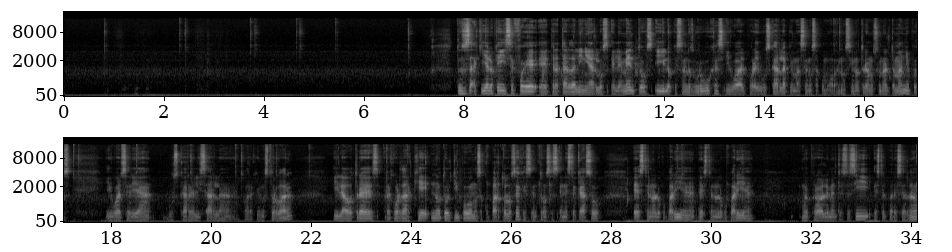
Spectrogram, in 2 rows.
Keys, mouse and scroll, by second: 0.7 click, 2.4 click, 3.8 click, 4.7 click, 6.8 click, 8.2-8.8 scroll, 9.2 middle click, 9.9 middle click, 10.0 middle click, 10.6 middle click, 10.6 scroll, 12.0 click, 13.1 click, 15.5 click, 16.4 scroll, 17.3 click, 17.8 scroll, 19.5 click, 20.6 click, 21.3 click, 23.2 click, 23.6 click, 23.8-24.3 scroll, 25.7-26.0 scroll, 27.3 click, 27.3-27.7 scroll, 28.2 h, 28.3 h, 29.4 click, 29.5 h, 29.7 h, 30.6-32.8 scroll, 32.9 click, 33.0 h, 33.2 h, 33.7 scroll.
